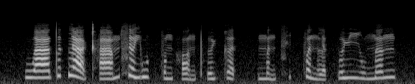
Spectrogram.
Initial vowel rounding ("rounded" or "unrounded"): unrounded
